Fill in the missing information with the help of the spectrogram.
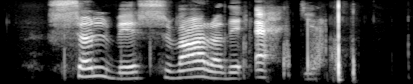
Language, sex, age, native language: Icelandic, female, 10, Icelandic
